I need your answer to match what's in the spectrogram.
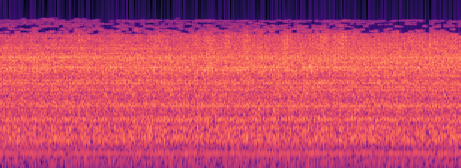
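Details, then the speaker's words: York fixed-orifice heat pump dangerously low on refrigerant, very low low-side pressure: steady hissing rush with thin constant tone over compressor hum during charging; compressor tone changes as charge added; low refrigerant charge. "Look how low that pressure is on the low side. Definitely a low charge state."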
